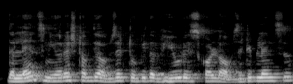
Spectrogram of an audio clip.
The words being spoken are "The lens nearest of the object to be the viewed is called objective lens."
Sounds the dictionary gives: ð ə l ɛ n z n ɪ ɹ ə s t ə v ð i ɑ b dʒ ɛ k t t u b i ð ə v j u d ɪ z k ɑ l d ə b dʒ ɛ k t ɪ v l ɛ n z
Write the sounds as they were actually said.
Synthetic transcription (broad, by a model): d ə l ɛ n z n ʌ ɹ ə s t ə v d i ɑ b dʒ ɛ t t u b i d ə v j u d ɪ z k ɑ l d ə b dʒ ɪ t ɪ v l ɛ n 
